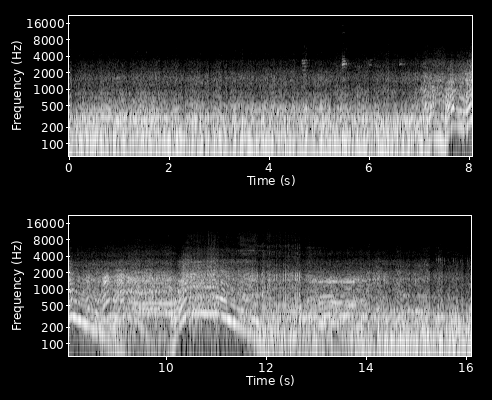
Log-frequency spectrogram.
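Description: Many motorcycle engines running in a slow-moving pack. From about seven seconds in, engines are revved several times, the pitch rising and falling repeatedly.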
